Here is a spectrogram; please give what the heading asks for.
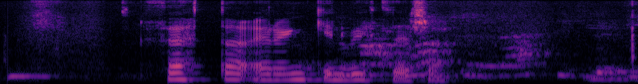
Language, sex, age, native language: Icelandic, female, 40-49, Icelandic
